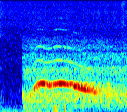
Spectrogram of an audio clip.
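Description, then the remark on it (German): A single hollow, drawn-out hoot from a male tawny owl, holding a steady low pitch before sliding down slightly at the end. It is clear, with no voices. “Waldkauz und der Geruch von Regen”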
